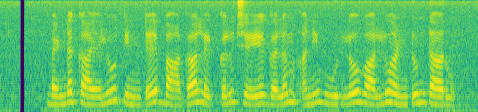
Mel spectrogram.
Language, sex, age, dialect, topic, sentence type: Telugu, male, 51-55, Utterandhra, agriculture, statement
